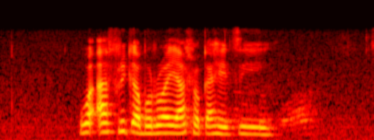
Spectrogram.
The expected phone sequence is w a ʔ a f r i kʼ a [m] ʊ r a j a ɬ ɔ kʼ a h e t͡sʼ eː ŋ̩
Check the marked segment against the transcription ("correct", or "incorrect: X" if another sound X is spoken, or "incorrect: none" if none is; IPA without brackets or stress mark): incorrect: b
